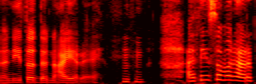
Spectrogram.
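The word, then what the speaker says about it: Nonito Donaire: So, our first poll here is going to be Mani Pacquiao versus Nonito Daire or is in in the Tagalog uh pronunciation. Nonito Dere.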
